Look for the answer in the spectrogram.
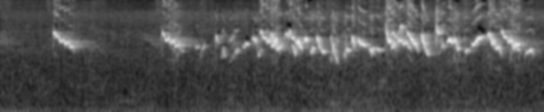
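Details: Lombok yellow white-eye, used as a lure to get a lazy bird singing: two separate high downslurred chirps, then a loud, continuous bright twittering run of rapid up-and-down notes for nearly four seconds.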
